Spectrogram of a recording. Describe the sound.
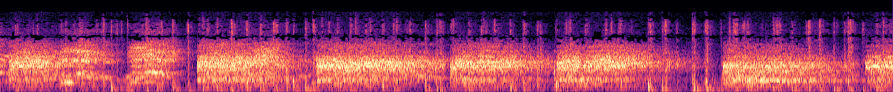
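Several horses galloping in a western posse chase, a dense, continuous rumble of hoofbeats with shouting voices mixed in, loud throughout with brief dips.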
